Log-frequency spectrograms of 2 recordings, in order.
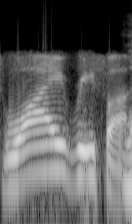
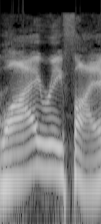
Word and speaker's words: Y Refy: Let's start with, how am I pronouncing the company? – You did a great job. It's Y Refi. – Y Refi. It's spelled Y R E F Y. So Y Refi.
